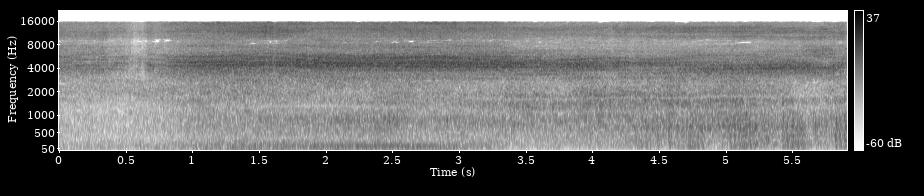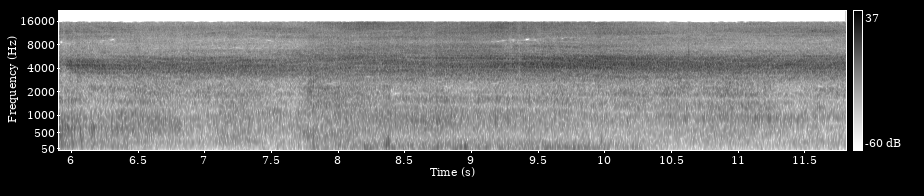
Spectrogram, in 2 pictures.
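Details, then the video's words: Continuous rattlesnake rattle from 1 July 2018, a sustained high hissing buzz that starts after a short quieter moment and stays loud and unbroken for nearly twelve seconds, with faint low rumbling beneath. "Víbora de cascabel."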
